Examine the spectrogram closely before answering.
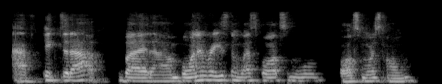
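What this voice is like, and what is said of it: New York accent. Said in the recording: “I'm often told I have like this New York accent.”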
